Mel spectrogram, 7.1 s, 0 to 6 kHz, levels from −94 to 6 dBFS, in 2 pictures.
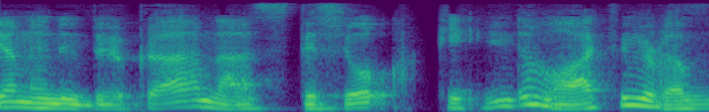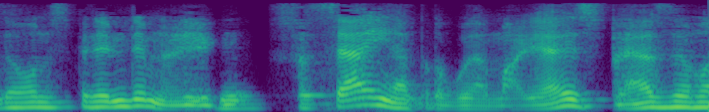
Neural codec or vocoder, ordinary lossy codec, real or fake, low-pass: codec, 16 kHz, 0.5 kbps, X-Codec, HuBERT features, trained on balanced general audio; MP3, 32 kbps; fake; 5.4 kHz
